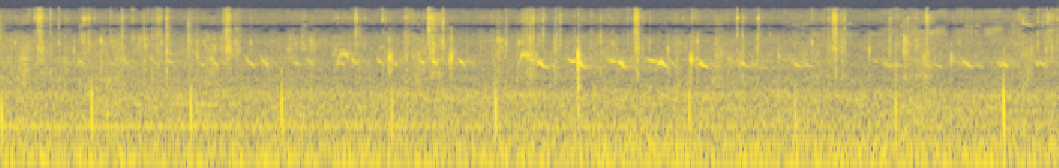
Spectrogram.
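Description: Faint footsteps walking on a paved path over a low rumble. A bird calls in a quick run of short, falling chirps through the middle of the stretch.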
